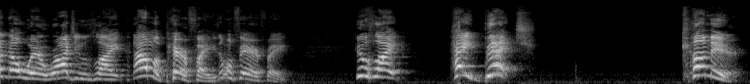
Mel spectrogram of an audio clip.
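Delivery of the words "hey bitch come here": high, loud call with a long pause; mock summoning shout. Raji to Mako passing with wheelbarrow, summoning shout. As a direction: call her over brashly.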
